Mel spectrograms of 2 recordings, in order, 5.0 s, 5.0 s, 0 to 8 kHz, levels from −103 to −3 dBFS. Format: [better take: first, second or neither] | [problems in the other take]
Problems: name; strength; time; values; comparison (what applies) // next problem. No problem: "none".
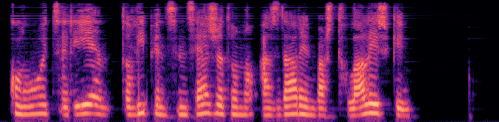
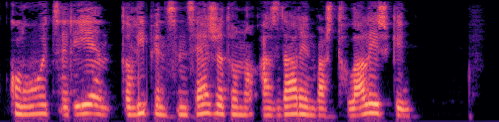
second | noise reduction (neural mask model DeepFilterNet 3)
